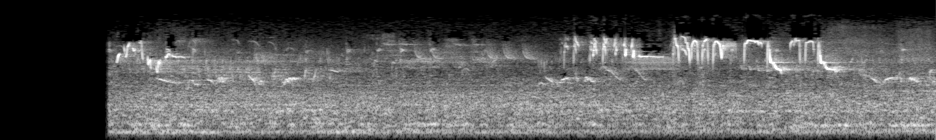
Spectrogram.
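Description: Songbirds singing: rapid high chirps and quick downward-sweeping whistles over a steady outdoor hiss, starting suddenly about a second in and growing busier and louder in the second half.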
